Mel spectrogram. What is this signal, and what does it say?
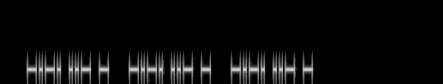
Morse code, heard as a keyed tone, about 40 wpm, 700 Hz. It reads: CUT CUT CUT
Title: Top 500 Words Repeated 40wpm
